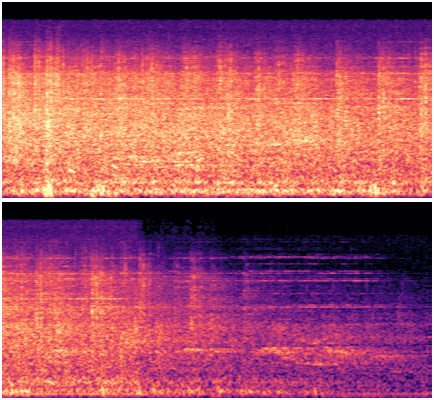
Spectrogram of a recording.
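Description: Audience applauding, the clapping tapering off over the last three seconds.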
